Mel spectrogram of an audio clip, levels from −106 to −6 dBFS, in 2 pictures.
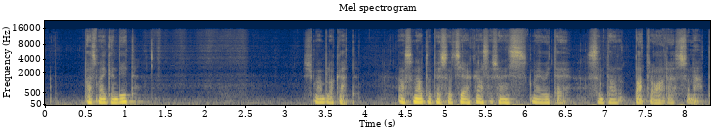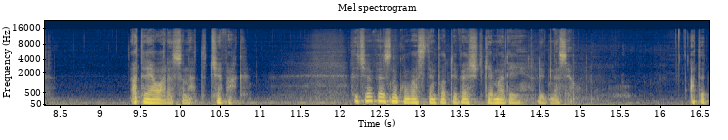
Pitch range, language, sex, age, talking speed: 100-130 Hz, Romanian, male, 50-69, 135 wpm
